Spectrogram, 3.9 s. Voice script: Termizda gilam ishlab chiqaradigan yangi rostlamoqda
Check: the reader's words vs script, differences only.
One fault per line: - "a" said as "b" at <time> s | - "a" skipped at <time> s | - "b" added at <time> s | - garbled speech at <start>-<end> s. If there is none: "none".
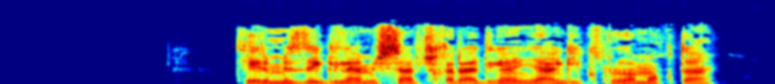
none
